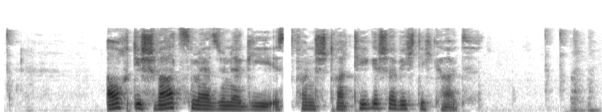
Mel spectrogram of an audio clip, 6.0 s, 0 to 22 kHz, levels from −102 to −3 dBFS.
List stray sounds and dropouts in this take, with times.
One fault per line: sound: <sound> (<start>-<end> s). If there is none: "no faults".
sound: dropout (2.8-2.9 s)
